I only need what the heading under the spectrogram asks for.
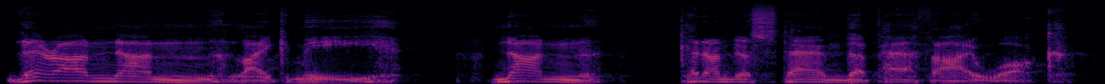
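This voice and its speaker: A menacing half-orc warrior, with a very deep, gravel-filled and raspy voice. He speaks slowly and haughtily, dripping scorn as in a fantasy video game. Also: very animated, sharp tone, heavily acted. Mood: proud, stern. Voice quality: gruff, gravelly.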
